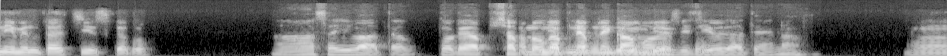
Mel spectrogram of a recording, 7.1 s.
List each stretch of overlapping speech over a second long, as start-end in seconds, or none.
4.0-5.3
